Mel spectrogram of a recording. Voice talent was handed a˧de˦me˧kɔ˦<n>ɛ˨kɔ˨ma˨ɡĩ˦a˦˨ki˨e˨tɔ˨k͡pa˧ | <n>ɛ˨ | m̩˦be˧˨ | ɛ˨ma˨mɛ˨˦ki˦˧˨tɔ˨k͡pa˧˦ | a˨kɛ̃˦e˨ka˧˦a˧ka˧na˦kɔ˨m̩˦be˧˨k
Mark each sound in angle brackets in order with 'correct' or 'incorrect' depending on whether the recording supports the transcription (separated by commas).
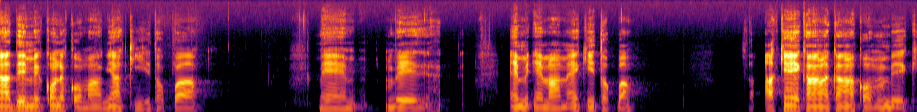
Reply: correct, incorrect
